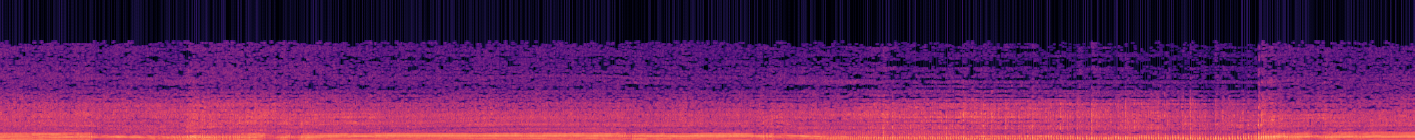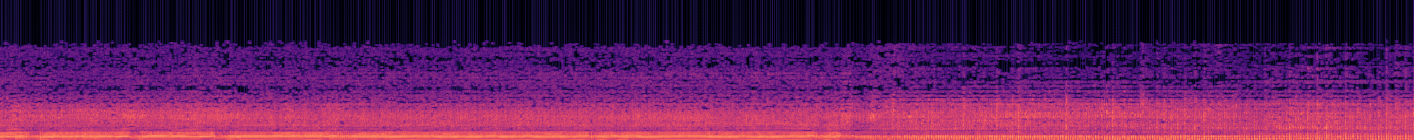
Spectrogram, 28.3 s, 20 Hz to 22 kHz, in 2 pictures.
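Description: Stihl MS381 two-stroke chainsaw cutting into a hard tree trunk. Its engine pitch repeatedly rises and dips in two long spells, with steadier, noisier stretches between and near the end.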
